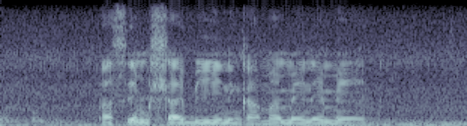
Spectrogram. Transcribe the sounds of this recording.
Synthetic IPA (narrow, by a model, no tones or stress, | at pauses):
ɓasem̩ɬaɓeniŋɡʱamamɛnɛmeːni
